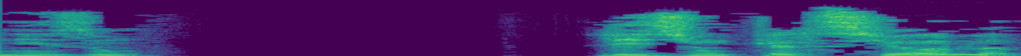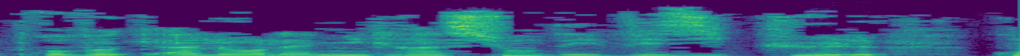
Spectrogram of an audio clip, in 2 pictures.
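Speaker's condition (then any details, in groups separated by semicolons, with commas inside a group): No condition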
